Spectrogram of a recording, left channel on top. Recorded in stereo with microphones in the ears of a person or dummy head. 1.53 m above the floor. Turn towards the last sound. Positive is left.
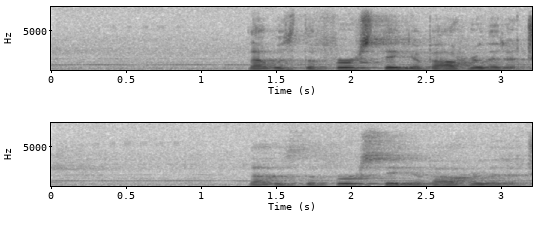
turn(degrees=40)  # may be behind; listen again after turning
